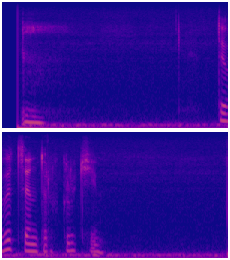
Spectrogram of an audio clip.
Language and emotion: Russian, neutral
